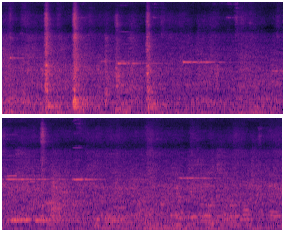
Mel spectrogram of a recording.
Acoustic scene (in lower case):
subway station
